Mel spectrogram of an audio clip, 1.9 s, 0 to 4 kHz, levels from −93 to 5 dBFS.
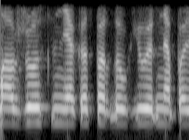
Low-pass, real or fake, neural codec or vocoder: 3.6 kHz; real; none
